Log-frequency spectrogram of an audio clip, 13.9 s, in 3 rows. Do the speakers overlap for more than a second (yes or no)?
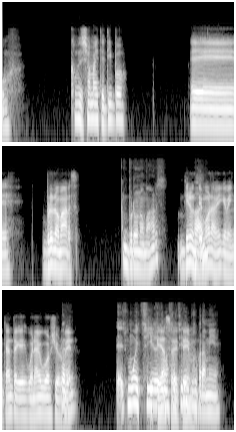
yes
